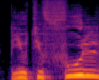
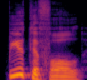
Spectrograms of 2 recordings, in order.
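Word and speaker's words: beautiful: لایف لایف لایف لایف زندگی عمر جان لایف life لاف زندگی از بف زیبا تلفظ بوتفول رو دقت داشته باشید بیف فول نیست بوتفول یعنی زیبا زیبا زیبا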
